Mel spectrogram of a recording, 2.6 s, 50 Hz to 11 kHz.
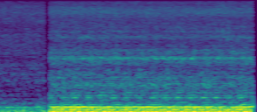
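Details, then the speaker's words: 1957 Chevrolet Bel Air V8 after a Seafoam top engine cleaner soak, restarted with blue smoke still burning off: after a brief dropout it settles into an even, steady idle with no stumble; the earlier severe misfire sounds gone. "Sounds like it's gone."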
